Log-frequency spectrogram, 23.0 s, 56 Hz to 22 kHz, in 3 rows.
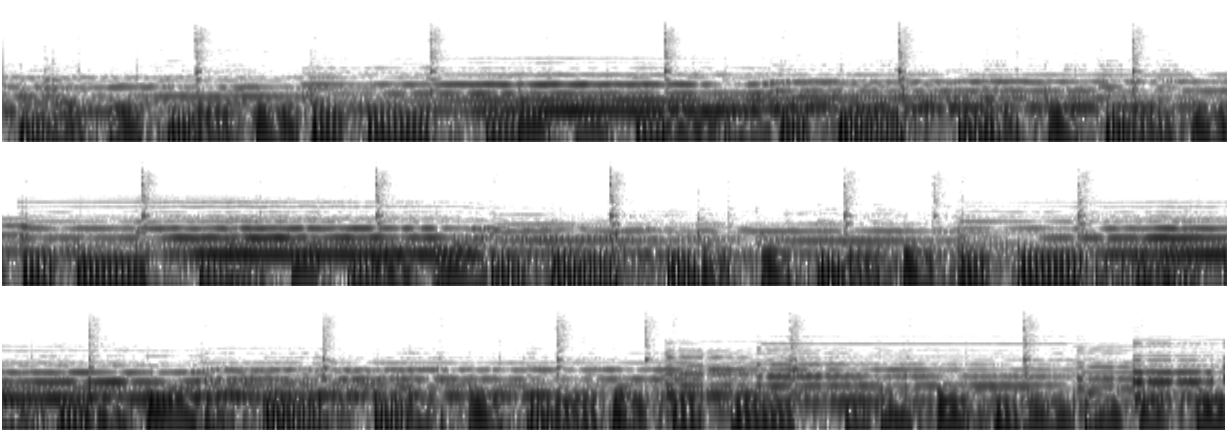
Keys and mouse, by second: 3.1 shift+middle click, 3.6-5.7 shift+middle drag, 6.0 middle click, 6.6 shift+middle click, 7.9 shift+click, 8.0 shift+click, 11.0 click, 13.1 shift+click, 19.7 click, 20.1 shift+click.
